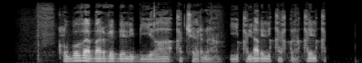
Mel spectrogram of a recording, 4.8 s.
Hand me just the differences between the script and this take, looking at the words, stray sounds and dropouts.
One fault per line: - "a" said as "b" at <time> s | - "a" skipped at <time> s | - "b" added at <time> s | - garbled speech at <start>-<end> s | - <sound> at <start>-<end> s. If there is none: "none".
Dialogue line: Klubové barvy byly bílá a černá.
- garbled speech at 3.1-4.4 s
